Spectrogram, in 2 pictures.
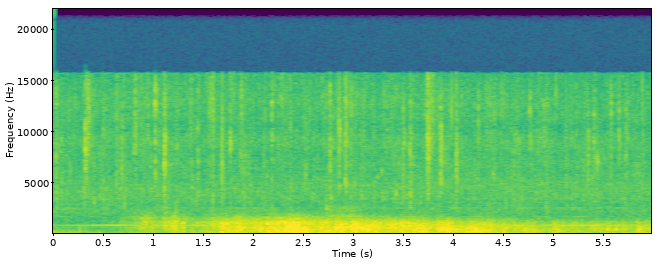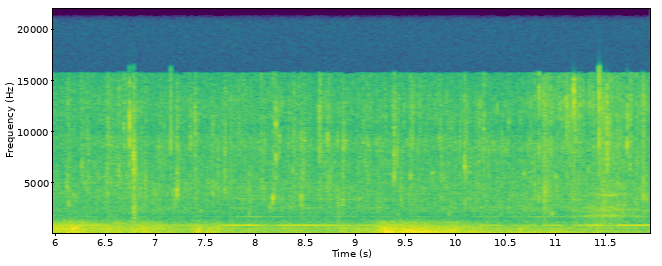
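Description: Rolling thunder: a long low rumble that builds about a second in, peaks a couple of seconds later and slowly fades, then a second, shorter rumble near the end.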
